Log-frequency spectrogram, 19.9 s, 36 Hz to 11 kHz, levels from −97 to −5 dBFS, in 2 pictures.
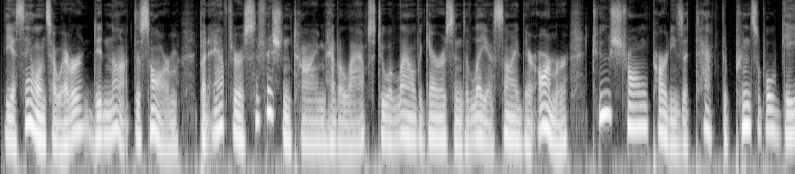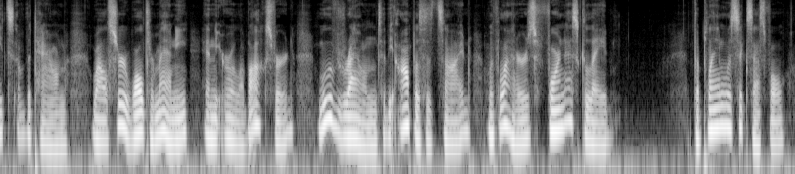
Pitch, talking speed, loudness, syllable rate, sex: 125 Hz, 170 wpm, -18 LUFS, 5.3 syllables/s, male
